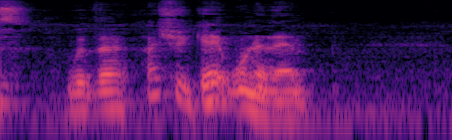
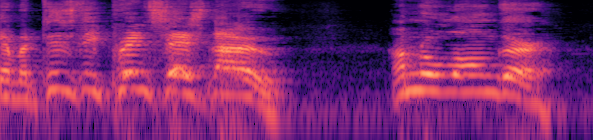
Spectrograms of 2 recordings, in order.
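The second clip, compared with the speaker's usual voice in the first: much higher and louder, grand mock announcement; princess proclamation; 10 semitones higher, 8 dB louder than usual. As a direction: declare the new self with fanfare. Returns to princess persona.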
